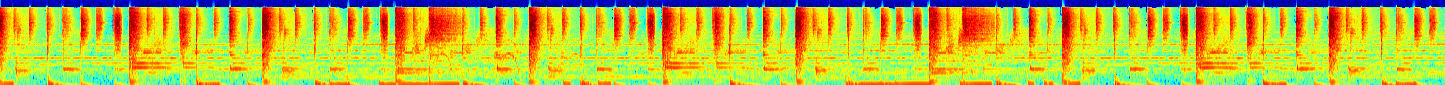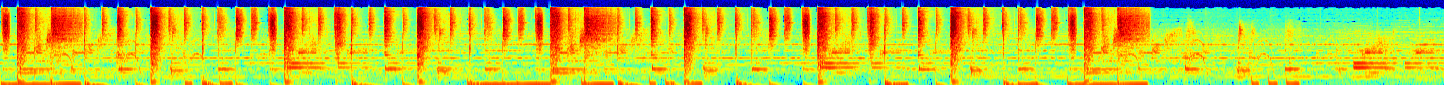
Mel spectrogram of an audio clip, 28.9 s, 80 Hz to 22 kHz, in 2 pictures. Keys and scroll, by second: 5.8 Return, 11.3 ctrl++, 14.4-17.4 typing.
